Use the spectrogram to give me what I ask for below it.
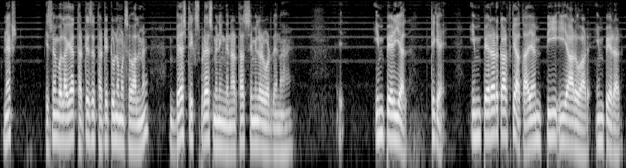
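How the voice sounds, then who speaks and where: A man's voice: medium pitch, a little mellow, dry recording. Man teaching English words in Hindi. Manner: spells words letter by letter, asks and answers own questions. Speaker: exam coaching teacher. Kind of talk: explaining English vocabulary in Hindi.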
